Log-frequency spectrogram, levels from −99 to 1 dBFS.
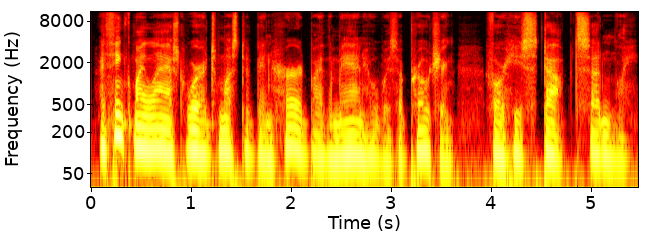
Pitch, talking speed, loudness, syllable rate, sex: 95 Hz, 210 wpm, -20 LUFS, 4.9 syllables/s, male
